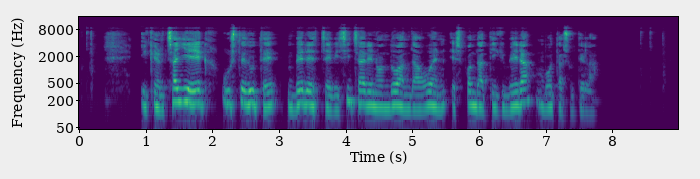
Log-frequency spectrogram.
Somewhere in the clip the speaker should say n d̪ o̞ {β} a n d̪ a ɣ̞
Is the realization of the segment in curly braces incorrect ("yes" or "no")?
yes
